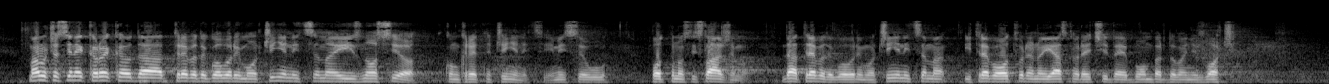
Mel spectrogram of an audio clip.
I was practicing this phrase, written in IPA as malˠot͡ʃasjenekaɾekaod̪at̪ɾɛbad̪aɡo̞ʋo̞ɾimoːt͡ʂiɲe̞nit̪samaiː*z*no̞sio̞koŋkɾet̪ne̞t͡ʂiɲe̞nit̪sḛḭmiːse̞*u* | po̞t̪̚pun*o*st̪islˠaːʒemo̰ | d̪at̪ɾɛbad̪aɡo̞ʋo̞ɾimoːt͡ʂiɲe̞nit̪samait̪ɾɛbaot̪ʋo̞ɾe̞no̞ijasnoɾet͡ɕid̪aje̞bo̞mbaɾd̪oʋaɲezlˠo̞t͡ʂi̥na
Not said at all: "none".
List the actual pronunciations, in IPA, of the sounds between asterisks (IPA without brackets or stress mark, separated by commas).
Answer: z, u, o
